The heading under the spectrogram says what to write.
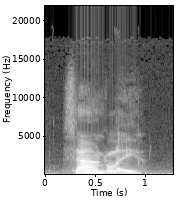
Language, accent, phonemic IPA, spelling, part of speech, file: English, US, /ˈsaʊnd.lɪ/, soundly, adverb, En-us-soundly.ogg
- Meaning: In a thorough manner; in manner free of defect or deficiency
